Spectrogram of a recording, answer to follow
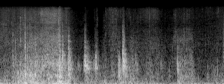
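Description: Heavy black plastic tarp being pulled and shifted over a sawmill, rustling and crackling irregularly.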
